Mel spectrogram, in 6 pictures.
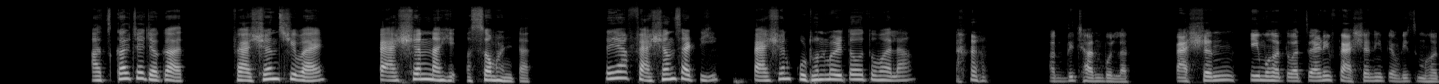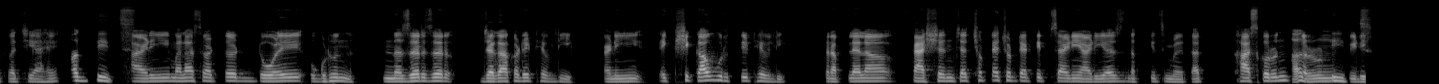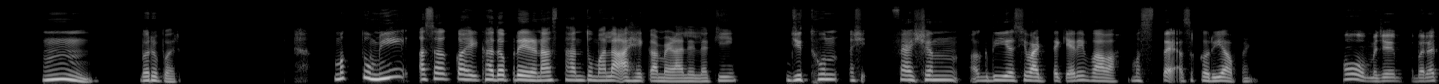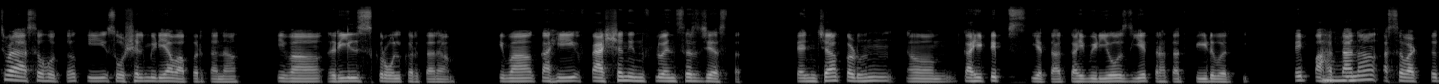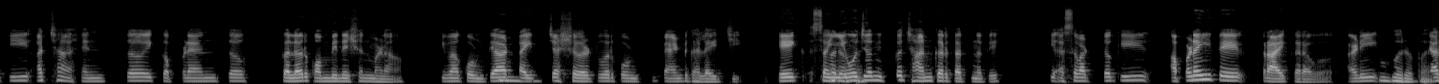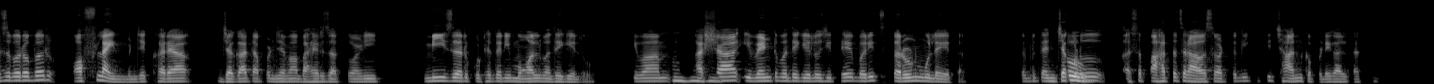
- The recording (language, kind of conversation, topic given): Marathi, podcast, फॅशनसाठी तुम्हाला प्रेरणा कुठून मिळते?
- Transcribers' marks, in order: in English: "पॅशन"; in English: "पॅशन"; chuckle; in English: "पॅशन"; in English: "आयडियाज"; in English: "रील्स स्क्रॉल"; in English: "फॅशन इन्फ्लुअन्सर्स"; in English: "फीड"; in English: "कॉम्बिनेशन"; other background noise; in English: "ऑफलाईन"; in English: "इव्हेंटमध्ये"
